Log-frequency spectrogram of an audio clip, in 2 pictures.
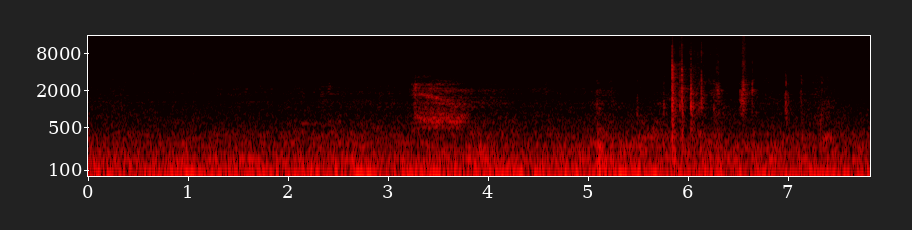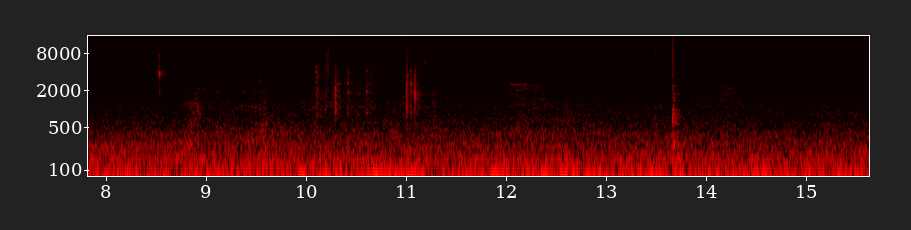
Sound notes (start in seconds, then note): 3.2 guidance Officer sighs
